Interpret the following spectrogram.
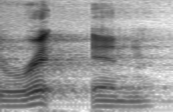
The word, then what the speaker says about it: written: stop like what but how about written I don't say written I say RIP in but in mountain kind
